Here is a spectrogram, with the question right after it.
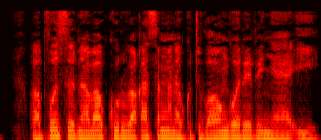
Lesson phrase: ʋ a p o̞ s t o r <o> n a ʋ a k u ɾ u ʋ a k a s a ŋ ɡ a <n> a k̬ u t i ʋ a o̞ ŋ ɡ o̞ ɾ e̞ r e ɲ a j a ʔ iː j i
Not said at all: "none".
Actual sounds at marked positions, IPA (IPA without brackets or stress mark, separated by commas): o, n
